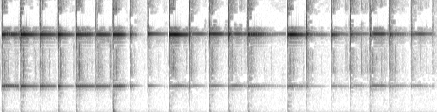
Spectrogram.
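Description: A small hollow brass bell with an internal clapper hangs from a yellow pipe cleaner and is shaken repeatedly by fingers, while a second bell stays untouched. It gives about twenty-one quick, bright, high tinkling rings at an uneven pace, each fading fast, with one louder jingle near the middle carrying a soft low knock.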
